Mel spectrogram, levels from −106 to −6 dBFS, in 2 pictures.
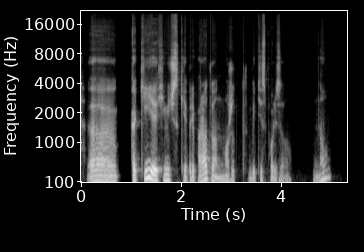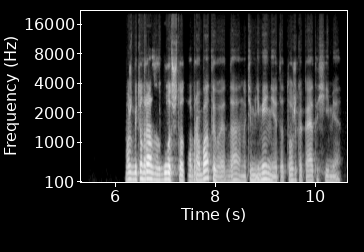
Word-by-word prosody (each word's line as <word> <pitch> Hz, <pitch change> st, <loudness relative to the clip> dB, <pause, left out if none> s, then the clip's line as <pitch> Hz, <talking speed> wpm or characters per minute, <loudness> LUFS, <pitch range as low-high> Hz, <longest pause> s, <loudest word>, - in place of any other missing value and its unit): а, -, -, -4 dB, 0.3 s
какие 130 Hz, +4 st, +1 dB
химические 130 Hz, -2 st, -7 dB
препараты 140 Hz, +6 st, -6 dB
он 115 Hz, -, -10 dB
может 115 Hz, +1 st, -13 dB, 0.2 s
быть -, -, -16 dB
использовал. -, -, -15 dB, 0.4 s
Ну 165 Hz, -, -12 dB, 1.2 s
Может 155 Hz, +1 st, +2 dB
быть 155 Hz, +2 st, +2 dB
он 165 Hz, -, +6 dB
раз 160 Hz, -1 st, +9 dB
в 135 Hz, -2 st, +1 dB
год 150 Hz, 0 st, +7 dB
что-то 140 Hz, -4 st, +2 dB
обрабатывает, 130 Hz, -4 st, +2 dB
да, 130 Hz, +3 st, -5 dB
но 115 Hz, -1 st, -9 dB
тем 125 Hz, +3 st, -5 dB
не -, -, -2 dB
менее 145 Hz, -6 st, 0 dB
это 110 Hz, +1 st, -10 dB
тоже 130 Hz, +3 st, -7 dB
какая-то 120 Hz, +3 st, -7 dB
химия. 115 Hz, -2 st, -10 dB
130 Hz, 145 wpm, -22 LUFS, 115-150 Hz, 1.2 s, раз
